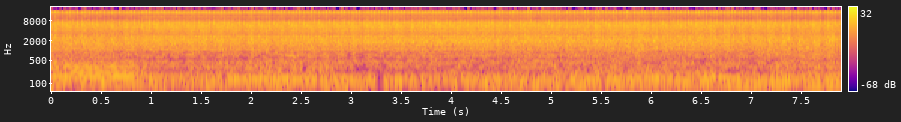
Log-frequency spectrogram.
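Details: Mazda 3 with check engine light and code P0300 random/multiple cylinder misfire: loud petrol idle with an uneven, stumbling beat; spark plugs and throttle suspected; rough idle with misfire.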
